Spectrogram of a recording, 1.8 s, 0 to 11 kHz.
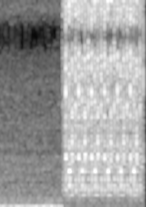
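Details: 2012 Honda City with factory CNG, after gas injector cleaning: low, even idle hum with a steady beat. The earlier heavy shaking, exhaust noise and lack of power are gone. Normal idle.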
